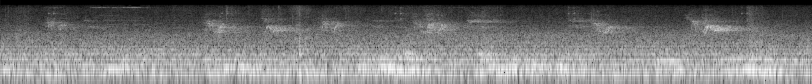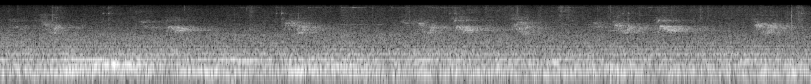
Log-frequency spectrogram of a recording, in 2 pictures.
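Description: Birds calling: short high chirps repeated many times over lower notes that glide up and down.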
